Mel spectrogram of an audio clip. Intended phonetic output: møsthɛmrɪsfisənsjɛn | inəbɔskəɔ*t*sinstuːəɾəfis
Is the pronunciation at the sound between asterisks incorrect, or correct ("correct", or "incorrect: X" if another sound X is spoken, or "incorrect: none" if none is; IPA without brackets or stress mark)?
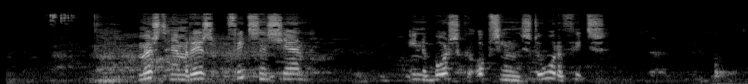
incorrect: p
